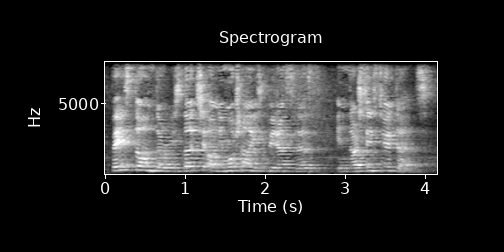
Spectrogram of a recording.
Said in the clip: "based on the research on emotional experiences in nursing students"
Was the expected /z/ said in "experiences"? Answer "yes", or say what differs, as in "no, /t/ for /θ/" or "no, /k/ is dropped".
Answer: no, /s/ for /z/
